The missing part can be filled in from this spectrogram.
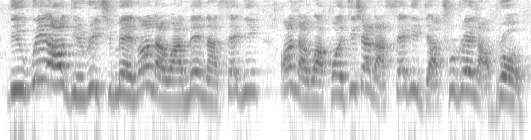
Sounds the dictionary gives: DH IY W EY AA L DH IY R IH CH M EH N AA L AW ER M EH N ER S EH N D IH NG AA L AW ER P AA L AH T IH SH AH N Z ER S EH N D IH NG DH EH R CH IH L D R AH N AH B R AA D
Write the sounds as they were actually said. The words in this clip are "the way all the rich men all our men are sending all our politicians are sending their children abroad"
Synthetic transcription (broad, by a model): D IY W EY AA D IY R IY CH M EH N AA L AW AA M EH N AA S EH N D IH AA L AW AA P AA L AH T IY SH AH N AA S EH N D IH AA CH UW D R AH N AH B R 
